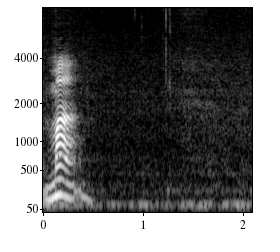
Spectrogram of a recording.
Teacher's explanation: Mim secara makhraj ada di asyafatain ya. Asyafatain yaitu ee dua bibir ya.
